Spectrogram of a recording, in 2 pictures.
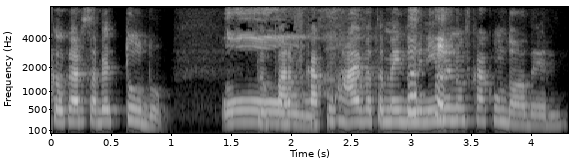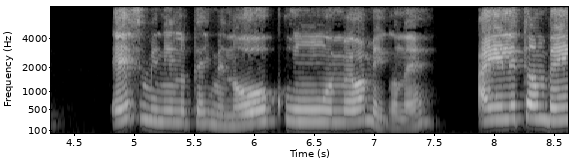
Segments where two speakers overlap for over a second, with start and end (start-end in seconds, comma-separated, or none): none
